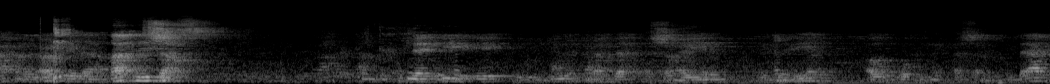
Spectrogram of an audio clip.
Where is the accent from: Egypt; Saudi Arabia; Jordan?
Egypt; لو إحنا ما شاء الله عندنا في مصر الأدوية بدون شركة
